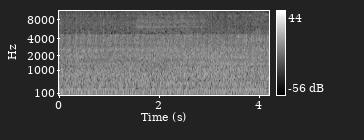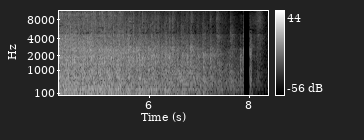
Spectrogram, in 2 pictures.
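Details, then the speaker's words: T-25 tractor diesel after repair (new brake drums, new clutch-pedal seals, cable throttle). Even diesel chug at about 220 beats a minute holds steady, then fades as the engine is shut down; runs normally. "А так, нормально працює."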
